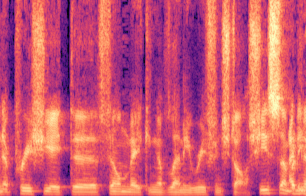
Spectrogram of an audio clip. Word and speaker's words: Riefenstahl: Is that Riefenstahl? – Riefenstahl.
